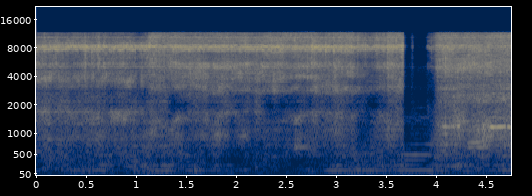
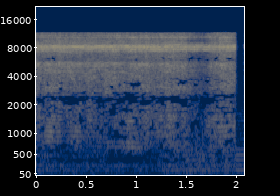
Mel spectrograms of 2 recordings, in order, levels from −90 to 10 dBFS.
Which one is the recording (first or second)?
second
